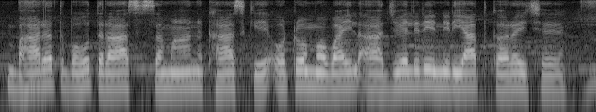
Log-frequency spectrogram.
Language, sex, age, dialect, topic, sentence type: Maithili, male, 25-30, Bajjika, banking, statement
